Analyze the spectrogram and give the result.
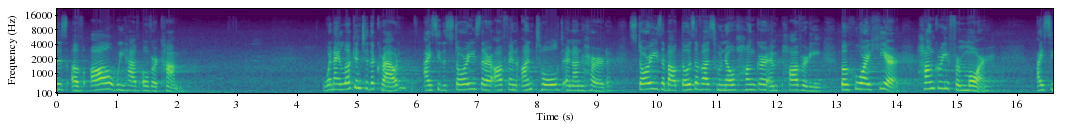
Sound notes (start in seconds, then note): none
